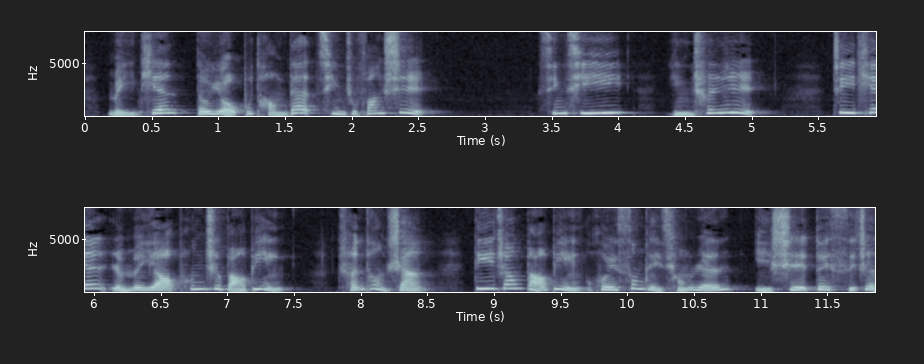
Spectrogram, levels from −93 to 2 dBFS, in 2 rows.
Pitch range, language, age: 245-335 Hz, Chinese, 20-39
